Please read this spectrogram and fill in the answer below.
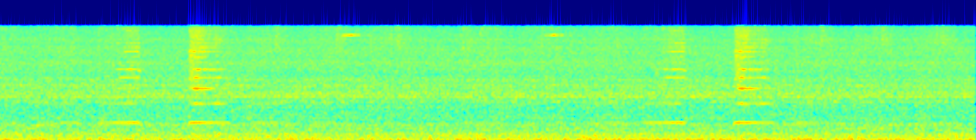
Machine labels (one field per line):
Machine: slide rail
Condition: normal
